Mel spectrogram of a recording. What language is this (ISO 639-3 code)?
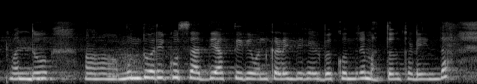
kan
